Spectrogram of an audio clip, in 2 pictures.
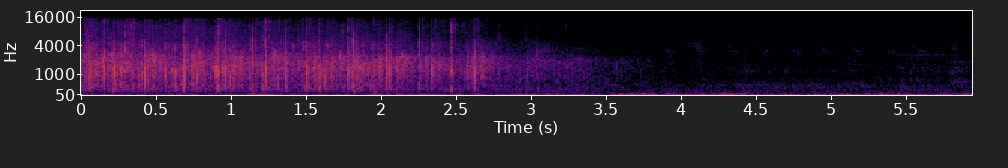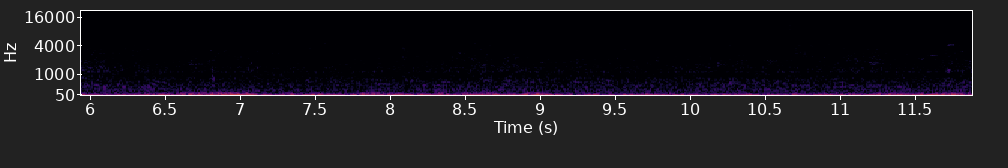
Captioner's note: applause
